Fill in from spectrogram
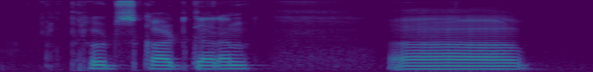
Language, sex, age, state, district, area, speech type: Kashmiri, male, 18-30, Jammu and Kashmir, Anantnag, rural, spontaneous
